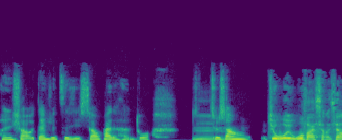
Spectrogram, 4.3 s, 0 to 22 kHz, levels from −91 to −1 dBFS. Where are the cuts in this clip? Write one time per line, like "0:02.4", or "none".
0:03.2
